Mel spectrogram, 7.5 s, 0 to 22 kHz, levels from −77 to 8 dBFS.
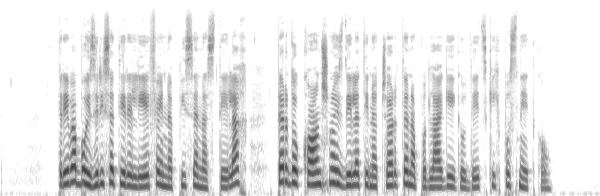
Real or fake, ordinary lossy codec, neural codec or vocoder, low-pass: fake; none; vocoder, 48 kHz, 128 mel bands, Vocos; 19.8 kHz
